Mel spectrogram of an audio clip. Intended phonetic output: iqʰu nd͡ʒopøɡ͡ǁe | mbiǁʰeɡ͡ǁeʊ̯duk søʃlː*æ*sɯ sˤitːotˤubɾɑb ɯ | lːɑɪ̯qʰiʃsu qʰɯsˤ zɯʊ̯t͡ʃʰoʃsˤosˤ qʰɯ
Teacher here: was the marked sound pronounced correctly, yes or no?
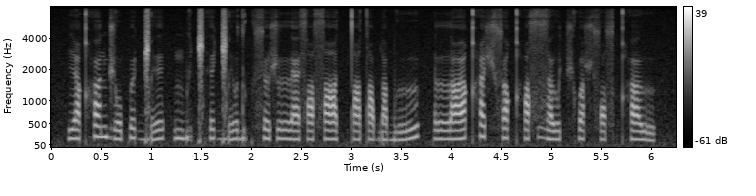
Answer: yes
